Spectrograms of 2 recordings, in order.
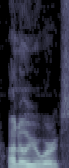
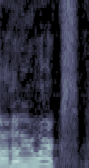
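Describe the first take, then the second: First: The tone is stern and threatening. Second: The tone is warm and approving. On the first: God is displeased with what you are doing. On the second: God is pleased with what you are doing.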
